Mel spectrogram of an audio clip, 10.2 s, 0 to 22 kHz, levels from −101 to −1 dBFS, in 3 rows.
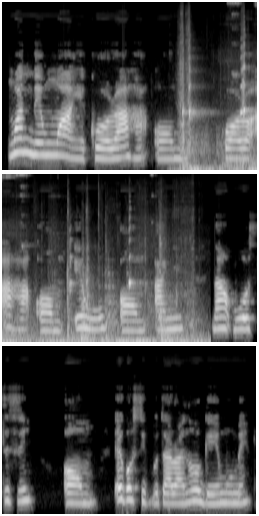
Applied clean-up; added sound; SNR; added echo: none; Squeak; 5 dB; none.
